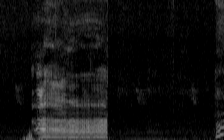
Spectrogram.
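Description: A person's voice making a wordless groaning cry, about a second and a half long, which cuts off suddenly. It is the voicing of a plush toy in a play fight.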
